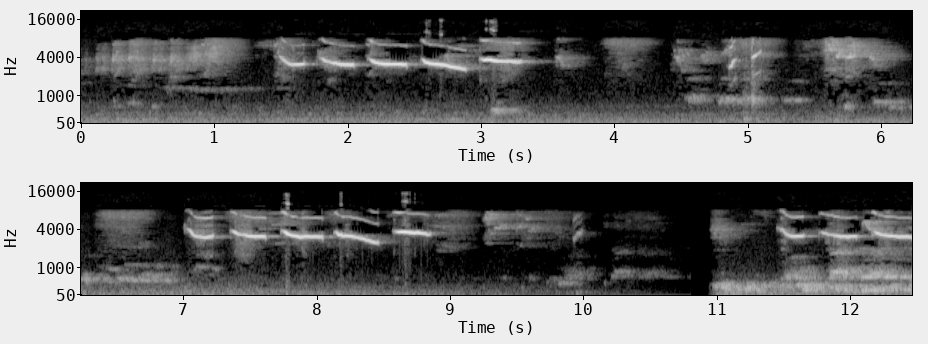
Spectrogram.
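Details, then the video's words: Flamboyan in rapid ngebren song, delivering two bursts of loud descending slurred whistles, about five notes each, separated by scattered soft chirps, ending with a short upward note and some low rustling. "Burung Flamboyan Gacor Ngebren Rapat Nyerecet Nyiul"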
